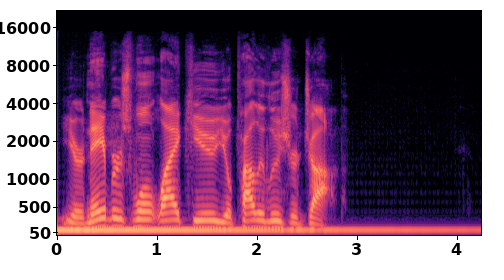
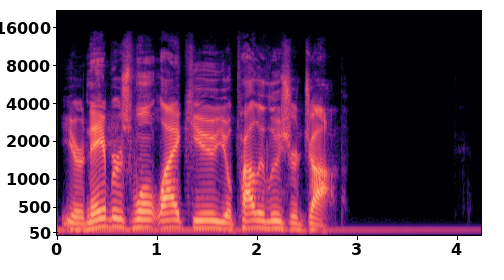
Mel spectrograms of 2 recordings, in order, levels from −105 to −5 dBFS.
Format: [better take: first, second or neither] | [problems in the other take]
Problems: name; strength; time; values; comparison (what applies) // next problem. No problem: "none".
second | background music; loud; throughout; 5 dB below the speech; faint in the second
